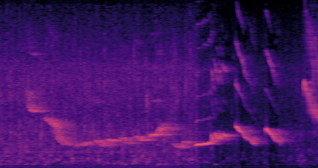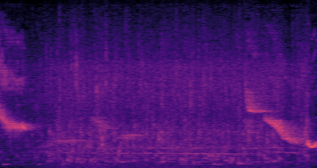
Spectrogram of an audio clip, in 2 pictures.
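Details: Lively orange-headed thrush singing over running water, meant to coax quiet birds into song: long downslurred whistles alternate with quick, sharp, varied phrases, the melody restarting after short pauses against a continuous watery hiss.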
